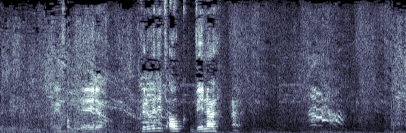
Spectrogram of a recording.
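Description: An energy gun fires loud crackling blasts.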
